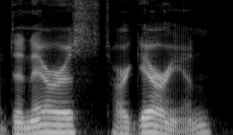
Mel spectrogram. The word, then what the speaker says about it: Daenerys Targaryen: So Daenerys Targaryen, I pronounced that. – Mm-hmm. Yep, that's right.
